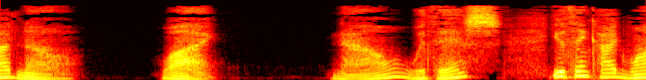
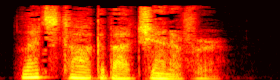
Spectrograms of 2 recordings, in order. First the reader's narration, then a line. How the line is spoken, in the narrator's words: she said quietly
